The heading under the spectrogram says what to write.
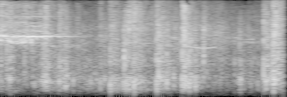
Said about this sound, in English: You should see these fireworks, sir. Hello, sir. Hello. Yeah, these fireworks are crazy in here.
